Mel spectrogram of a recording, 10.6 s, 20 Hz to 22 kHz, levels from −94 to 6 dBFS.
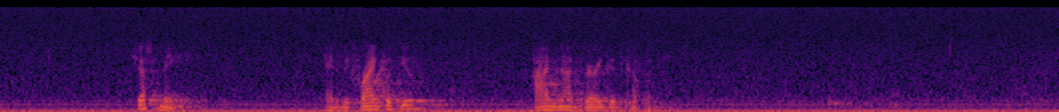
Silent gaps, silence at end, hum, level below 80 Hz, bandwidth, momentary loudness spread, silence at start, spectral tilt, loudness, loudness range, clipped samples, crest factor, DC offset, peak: none; 0 s; none; -46 dBFS; 17 kHz; 14 LU; 0 s; -7 dB/octave; -42 LUFS; 11 LU; under 0.1%; 20 dB; under 0.1%; -20 dBFS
